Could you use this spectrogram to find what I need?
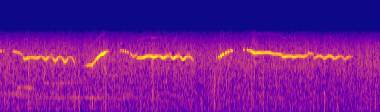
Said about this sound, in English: Listen to those bluebirds singing. Isn't that sweet?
